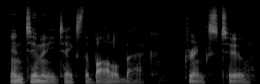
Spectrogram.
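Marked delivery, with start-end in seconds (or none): none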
